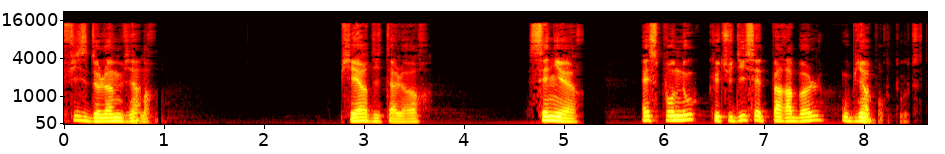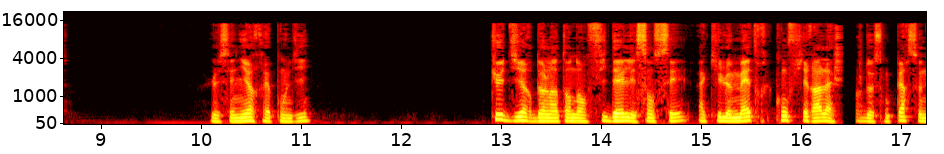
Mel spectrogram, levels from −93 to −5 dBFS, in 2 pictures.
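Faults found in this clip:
AAC frame loss with concealment, 0.70–1.03 s, after "de l'homme": about 190 ms lost, scattered over 300 ms, longest run roughly 50 ms. Decoder refills the gaps from the last good spectrum, which gives a smeared, phasey texture. Same symptom at 5.14–5.41 s (260 ms lost), at 7.99–8.67 s after "dis cette parabole ou" (420 ms lost across 660 ms, longest run near 70 ms), and at 16.36–16.59 s after "qui le maître confiera" (190 ms). The gap lengths fit 10 ms frames, likely from low-delay AAC (AAC-ELD) at 64 kbps, whose coding damage is light.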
